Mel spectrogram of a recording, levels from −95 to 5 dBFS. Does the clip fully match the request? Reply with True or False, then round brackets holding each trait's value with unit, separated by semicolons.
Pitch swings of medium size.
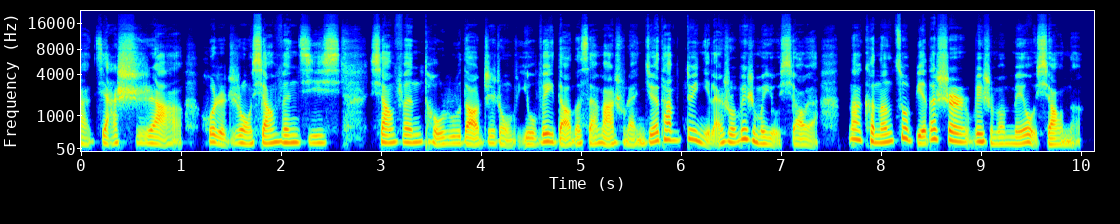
True (3.7 semitones)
